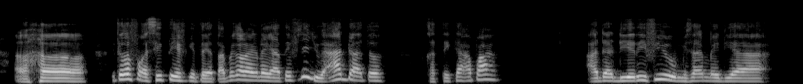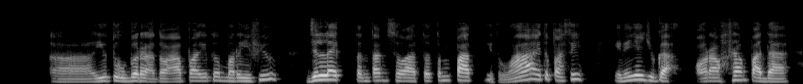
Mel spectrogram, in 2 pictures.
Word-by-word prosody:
Ah 125 Hz, -, -3 dB
hah, 150 Hz, +1 st, +6 dB, 0.4 s
itu -, -, -16 dB
kan 240 Hz, -, +4 dB
positif, 195 Hz, 0 st, +1 dB
gitu, 160 Hz, -, -3 dB
ya, 135 Hz, -, +1 dB
tapi 130 Hz, +7 st, -4 dB
kalau 200 Hz, -2 st, +5 dB
yang 185 Hz, -, 0 dB
negatif, 170 Hz, +3 st, +1 dB
sih, 345 Hz, -1 st, +1 dB
juga 320 Hz, -8 st, 0 dB
ada, 195 Hz, -4 st, 0 dB
tuh, 175 Hz, -2 st, 0 dB, 0.4 s
ketika 150 Hz, +6 st, -6 dB
apa, 220 Hz, +1 st, -2 dB, 0.8 s
ada 145 Hz, +4 st, 0 dB
di-review, 185 Hz, +6 st, +3 dB
misalnya 165 Hz, +2 st, -3 dB
media, 150 Hz, -2 st, 0 dB, 1.1 s
eee, 125 Hz, +2 st, -7 dB
YouTuber 165 Hz, -1 st, 0 dB, 0.2 s
atau 140 Hz, -, -2 dB
apa 140 Hz, +5 st, -2 dB
gitu, 180 Hz, +2 st, -6 dB
me-review 155 Hz, +9 st, -3 dB, 0.3 s
jelek 210 Hz, +2 st, +6 dB, 0.2 s
tentang 175 Hz, +2 st, -4 dB
suatu 160 Hz, -2 st, -2 dB
tempat, 185 Hz, 0 st, 0 dB
gitu, 215 Hz, -, -12 dB
wah, 220 Hz, +5 st, +3 dB
itu 235 Hz, 0 st, -3 dB
pasti 220 Hz, +4 st, -3 dB, 0.3 s
ininya 180 Hz, +8 st, +2 dB
juga 175 Hz, -4 st, +1 dB, 0.2 s
orang-orang 155 Hz, +8 st, -1 dB
pada 135 Hz, -2 st, 0 dB
170 Hz, 145 wpm, -23 LUFS, 150-195 Hz, 1.1 s, hah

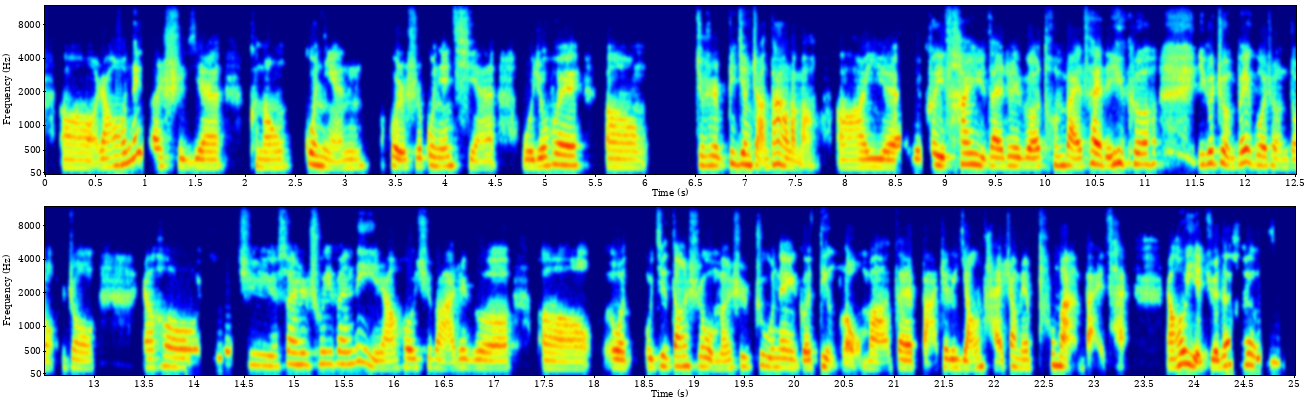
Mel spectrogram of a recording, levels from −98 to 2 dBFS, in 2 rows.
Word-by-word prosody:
呃， 150 Hz, -2 st, -1 dB
然 165 Hz, +1 st, +2 dB
后 195 Hz, +4 st, +1 dB
那 350 Hz, -, +3 dB, 0.2 s
段 180 Hz, 0 st, +2 dB
时 175 Hz, -4 st, -3 dB
间 155 Hz, -1 st, 0 dB, 0.2 s
可 170 Hz, -, -8 dB
能 155 Hz, +3 st, -2 dB
过 225 Hz, -2 st, +4 dB
年 150 Hz, -7 st, -1 dB, 0.3 s
或 185 Hz, -, +1 dB
者 150 Hz, -, +4 dB
是 170 Hz, +3 st, -3 dB
过 195 Hz, +3 st, -1 dB
年 175 Hz, +1 st, 0 dB
前， 145 Hz, -7 st, -5 dB, 0.3 s
我 155 Hz, -, +1 dB
就 175 Hz, +3 st, +3 dB
会 200 Hz, -1 st, +5 dB, 0.2 s
呃， 160 Hz, -1 st, -1 dB, 0.5 s
就 190 Hz, -2 st, -3 dB
是 190 Hz, -1 st, +2 dB
毕 230 Hz, +7 st, -3 dB
竟 220 Hz, -1 st, +4 dB
长 190 Hz, -, +2 dB
大 215 Hz, -5 st, +4 dB
了 150 Hz, -, +2 dB
嘛， -, -, -4 dB, 0.2 s
啊， 150 Hz, +1 st, 0 dB
也 160 Hz, -1 st, +2 dB, 0.2 s
也 160 Hz, -, -1 dB
可 210 Hz, -, +2 dB
以 180 Hz, -, +8 dB
参 220 Hz, +2 st, +3 dB
与 175 Hz, -, +1 dB
在 175 Hz, -2 st, +4 dB
这 185 Hz, 0 st, +1 dB
个 175 Hz, 0 st, +4 dB
囤 190 Hz, +1 st, -3 dB
白 170 Hz, -3 st, +5 dB
菜 220 Hz, +2 st, +7 dB
的 180 Hz, -, +1 dB
一 225 Hz, +7 st, +5 dB
个 215 Hz, -2 st, +1 dB, 0.5 s
一 205 Hz, -, -3 dB
个 235 Hz, +2 st, +4 dB
准 230 Hz, -7 st, +2 dB
备 255 Hz, +3 st, +5 dB
过 195 Hz, -4 st, +2 dB
程 170 Hz, -4 st, -5 dB
当 155 Hz, -2 st, -3 dB, 0.2 s
中， 160 Hz, -3 st, -4 dB, 0.5 s
然 175 Hz, 0 st, -1 dB
后 180 Hz, -1 st, 0 dB, 0.2 s
也 360 Hz, -, -10 dB
去 215 Hz, -3 st, -6 dB
算 235 Hz, +3 st, -2 dB
是 230 Hz, -1 st, -2 dB
出 240 Hz, +3 st, -6 dB
一 240 Hz, -, -4 dB
份 240 Hz, 0 st, -2 dB
力， 260 Hz, -, -4 dB
然 150 Hz, -1 st, -1 dB
后 180 Hz, -1 st, +1 dB
去 175 Hz, +1 st, -10 dB
把 170 Hz, -, -1 dB
这 175 Hz, 0 st, -3 dB
个， 155 Hz, -2 st, 0 dB, 0.3 s
呃， 145 Hz, -2 st, -1 dB, 0.2 s
我 170 Hz, -1 st, +4 dB, 0.2 s
我 175 Hz, -, -1 dB
记 190 Hz, +4 st, -3 dB
得 195 Hz, -, -1 dB
当 200 Hz, 0 st, +3 dB
时 200 Hz, -1 st, -5 dB
我 180 Hz, -, +3 dB
们 150 Hz, +1 st, -3 dB
是 190 Hz, 0 st, -5 dB
住 195 Hz, -1 st, -4 dB
那 175 Hz, -2 st, 0 dB
个 160 Hz, -, +2 dB
顶 175 Hz, 0 st, -2 dB
楼 -, -, 0 dB
嘛， 145 Hz, -2 st, 0 dB
再 160 Hz, -2 st, +4 dB
把 -, -, -2 dB
这 175 Hz, -, -2 dB
个 170 Hz, -, +2 dB
阳 170 Hz, +2 st, +1 dB
台 -, -, -2 dB
上 205 Hz, -2 st, 0 dB
面 165 Hz, -1 st, -2 dB, 0.2 s
铺 220 Hz, -, -1 dB
满 200 Hz, -, +5 dB, 0.2 s
白 -, -, +1 dB, 0.2 s
菜， -, -, -6 dB, 0.4 s
然 170 Hz, -, +3 dB
后 235 Hz, -, +7 dB
也 235 Hz, -11 st, +5 dB
觉 165 Hz, -, +4 dB
得 200 Hz, -, +2 dB, 0.2 s
很 225 Hz, 0 st, +1 dB
有 -, -, -2 dB
意。 275 Hz, -2 st, -10 dB
180 Hz, 250 characters per minute, -23 LUFS, 160-205 Hz, 0.5 s, 以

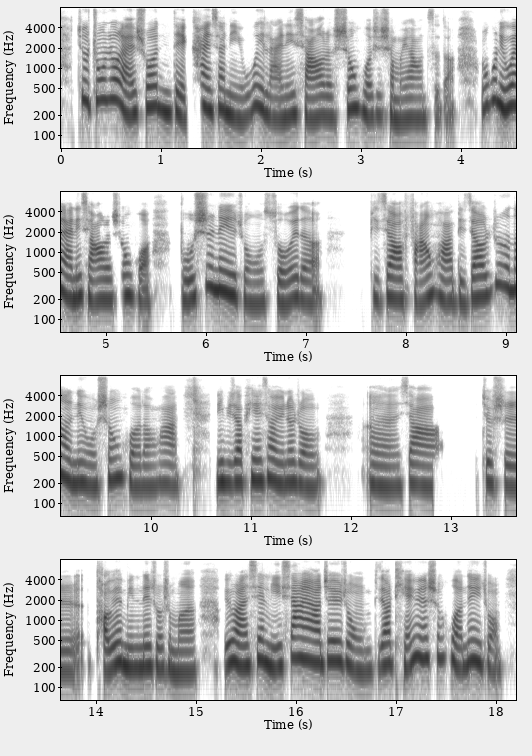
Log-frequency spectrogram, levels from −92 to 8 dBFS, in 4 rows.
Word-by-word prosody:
就 335 Hz, -2 st, 0 dB
终 335 Hz, +4 st, 0 dB
究 340 Hz, -1 st, +4 dB
来 210 Hz, -7 st, +3 dB
说， 265 Hz, +5 st, +2 dB
你 230 Hz, -3 st, +4 dB
得 210 Hz, -5 st, +1 dB
看 260 Hz, +7 st, +1 dB
一 -, -, +5 dB
下 245 Hz, +1 st, 0 dB
你 200 Hz, -5 st, +2 dB
未 245 Hz, +8 st, 0 dB
来 180 Hz, -5 st, -2 dB
你 200 Hz, +2 st, 0 dB
想 180 Hz, -4 st, 0 dB
要 190 Hz, -, -1 dB
的 190 Hz, -, -4 dB
生 245 Hz, +7 st, 0 dB
活 195 Hz, -3 st, 0 dB
是 200 Hz, -, -7 dB
什 185 Hz, -2 st, -3 dB
么 170 Hz, +1 st, -4 dB
样 180 Hz, 0 st, -4 dB
子 180 Hz, -, -15 dB
的。 -, -, -13 dB, 0.2 s
如 260 Hz, -, -2 dB
果 335 Hz, -, +2 dB
你 275 Hz, -, +8 dB
未 275 Hz, -, +6 dB
来 220 Hz, -4 st, +3 dB
你 210 Hz, -, +3 dB
想 195 Hz, -4 st, -1 dB
要 195 Hz, -, 0 dB
的 195 Hz, -, -2 dB
生 225 Hz, +3 st, -2 dB
活 215 Hz, -, -4 dB, 0.3 s
不 195 Hz, +1 st, -1 dB
是 295 Hz, +6 st, +2 dB
那 260 Hz, -4 st, +7 dB
种 180 Hz, -4 st, -6 dB
所 180 Hz, -1 st, -4 dB
谓 195 Hz, +4 st, -1 dB
的 190 Hz, -1 st, -5 dB, 0.5 s
比 210 Hz, -2 st, -7 dB
较 200 Hz, +1 st, +2 dB
繁 195 Hz, +3 st, -2 dB
华、 190 Hz, -4 st, -1 dB
比 185 Hz, -2 st, -6 dB
较 210 Hz, +2 st, +2 dB
热 305 Hz, +7 st, -2 dB
闹 265 Hz, -2 st, +4 dB
的 225 Hz, -, +2 dB
那 200 Hz, -, +1 dB
种 185 Hz, -2 st, -2 dB
生 225 Hz, +5 st, -1 dB
活 185 Hz, -5 st, -4 dB
的 180 Hz, 0 st, -6 dB
话， 190 Hz, -1 st, -5 dB, 0.4 s
你 210 Hz, -, +3 dB
比 200 Hz, -, -2 dB
较 210 Hz, -, +3 dB
偏 220 Hz, +1 st, +1 dB
向 225 Hz, -1 st, +1 dB
于 195 Hz, -, -1 dB
那 205 Hz, -, 0 dB
种， 185 Hz, 0 st, -4 dB, 0.4 s
呃， 180 Hz, -2 st, -4 dB
像 190 Hz, 0 st, -2 dB, 0.5 s
就 205 Hz, -, -3 dB
是 180 Hz, -2 st, -6 dB
陶 180 Hz, -, 0 dB
渊 225 Hz, +1 st, +4 dB
明 195 Hz, -1 st, +2 dB
那 205 Hz, -, +3 dB
种 200 Hz, -2 st, -2 dB
什 195 Hz, -, -3 dB
么 170 Hz, 0 st, -3 dB, 0.3 s
悠 225 Hz, +4 st, +2 dB
然 210 Hz, -2 st, +5 dB
见 235 Hz, +2 st, +3 dB
篱 205 Hz, 0 st, +2 dB
下 275 Hz, +5 st, +3 dB
呀 240 Hz, -2 st, +5 dB
这 245 Hz, +1 st, +2 dB
种 180 Hz, -5 st, -3 dB
比 200 Hz, -, -13 dB
较 220 Hz, +1 st, +3 dB
田 215 Hz, -1 st, -3 dB
园 270 Hz, -1 st, +4 dB
生 270 Hz, 0 st, -3 dB
活 225 Hz, -8 st, 0 dB
那 240 Hz, +3 st, +3 dB
种， 190 Hz, -3 st, -7 dB
205 Hz, 305 characters per minute, -22 LUFS, 185-235 Hz, 0.5 s, 你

